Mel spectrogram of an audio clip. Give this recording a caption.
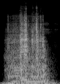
Sound effects > Vehicles
Ford 115 T350 - Back door lock
115, 2003, 2003-model, 2025, A2WS, August, Ford, Ford-Transit, France, FR-AV2, Mono, Old, Single-mic-mono, SM57, T350, Tascam, Van, Vehicle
